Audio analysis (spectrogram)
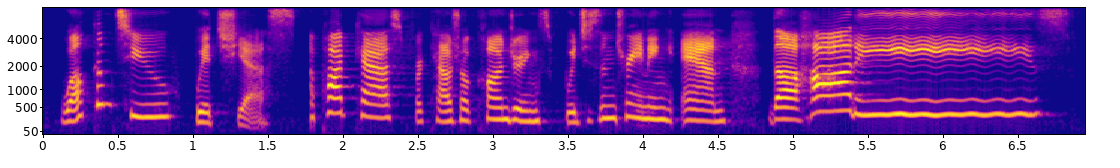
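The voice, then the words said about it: Exaggerated annoying podcast-host voice. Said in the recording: “the most annoying podcast voice”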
